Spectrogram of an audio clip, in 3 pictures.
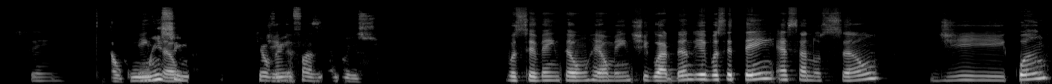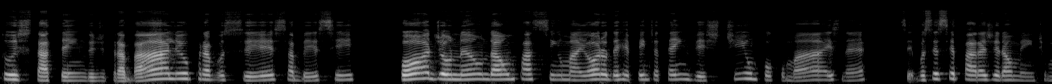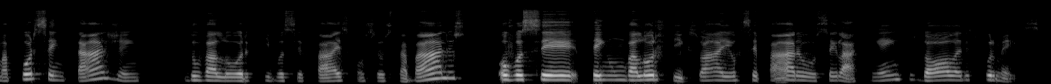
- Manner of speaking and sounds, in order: tapping
- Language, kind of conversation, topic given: Portuguese, advice, Como equilibrar o crescimento da minha empresa com a saúde financeira?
